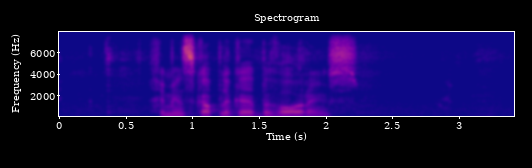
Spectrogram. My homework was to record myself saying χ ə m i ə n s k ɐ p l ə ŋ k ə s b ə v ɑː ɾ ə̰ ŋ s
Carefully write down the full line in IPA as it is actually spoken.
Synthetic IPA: χ ə m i ə n s k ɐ p l ə k ə b ə v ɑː ɾ ə̰ ŋ s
